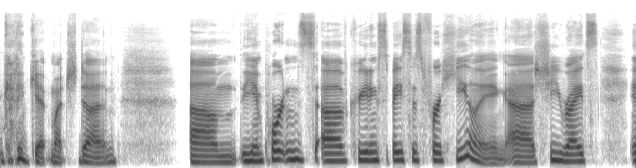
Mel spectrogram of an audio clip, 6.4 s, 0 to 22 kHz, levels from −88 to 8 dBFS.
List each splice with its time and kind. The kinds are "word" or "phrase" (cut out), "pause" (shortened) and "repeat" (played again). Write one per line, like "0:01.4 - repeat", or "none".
none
